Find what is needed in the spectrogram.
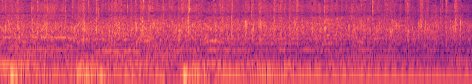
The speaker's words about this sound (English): It's getting good. It's getting good. I'm clapping.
